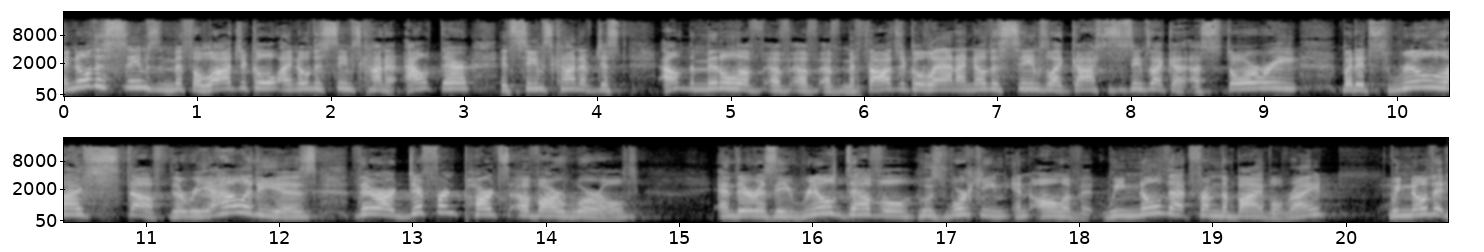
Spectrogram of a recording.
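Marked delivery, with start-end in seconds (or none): none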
